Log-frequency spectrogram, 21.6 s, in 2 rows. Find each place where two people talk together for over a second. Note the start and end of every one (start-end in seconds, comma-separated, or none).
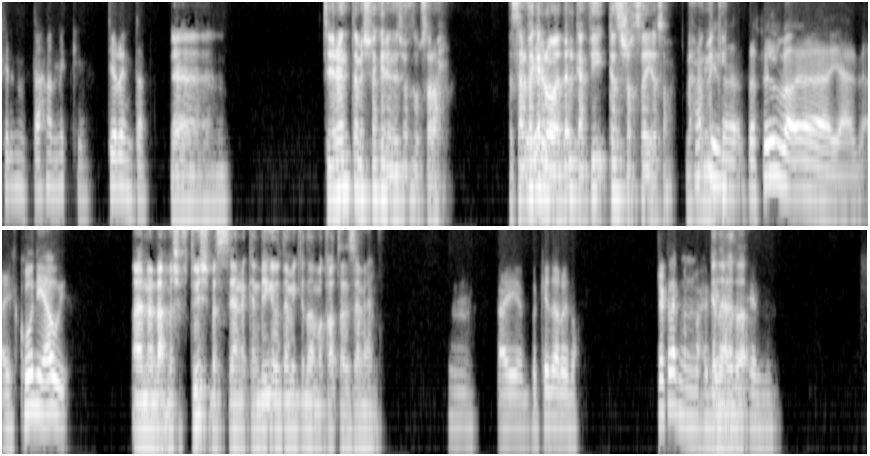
none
